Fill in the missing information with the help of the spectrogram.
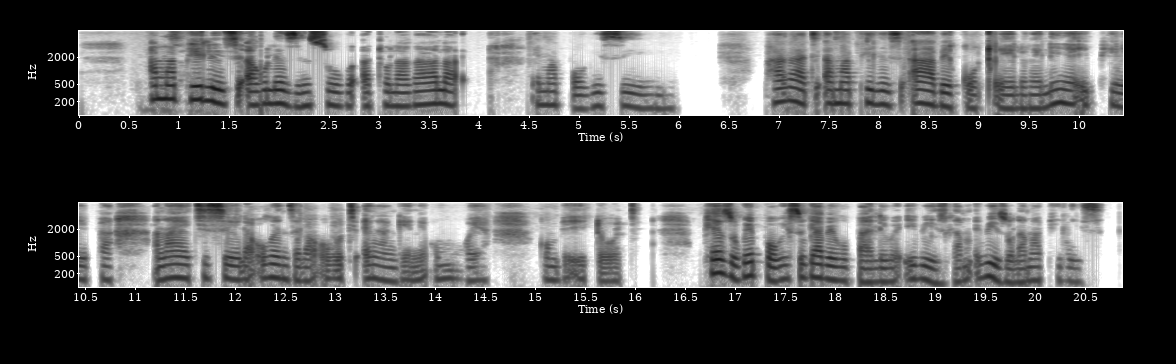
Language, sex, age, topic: North Ndebele, male, 25-35, health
